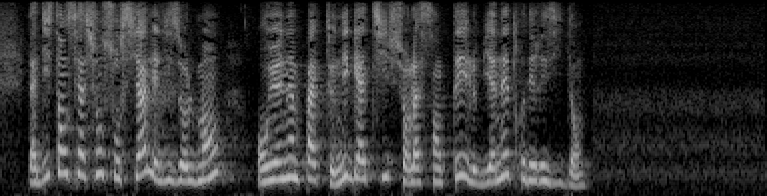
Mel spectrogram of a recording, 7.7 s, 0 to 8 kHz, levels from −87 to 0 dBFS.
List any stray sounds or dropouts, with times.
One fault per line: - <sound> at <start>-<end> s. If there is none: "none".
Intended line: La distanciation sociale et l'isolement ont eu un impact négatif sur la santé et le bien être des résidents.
none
